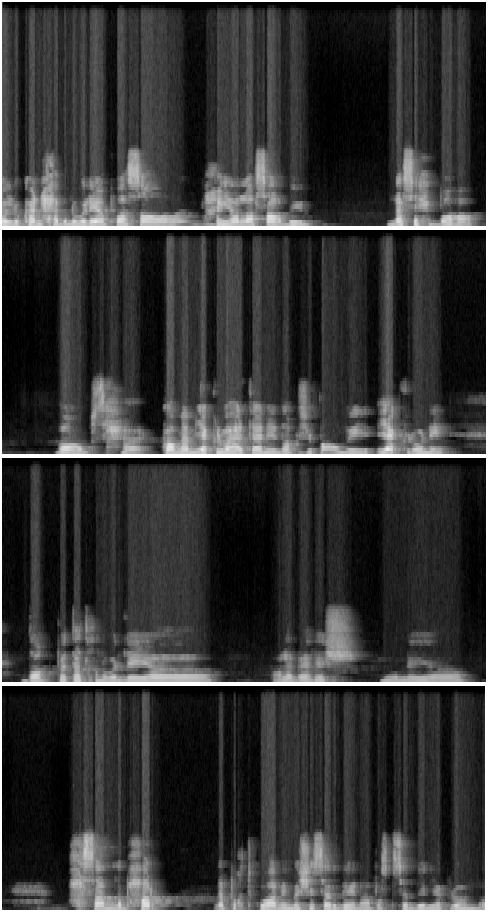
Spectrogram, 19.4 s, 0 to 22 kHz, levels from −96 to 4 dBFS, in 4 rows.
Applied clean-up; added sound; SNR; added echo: none; none; none; none.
